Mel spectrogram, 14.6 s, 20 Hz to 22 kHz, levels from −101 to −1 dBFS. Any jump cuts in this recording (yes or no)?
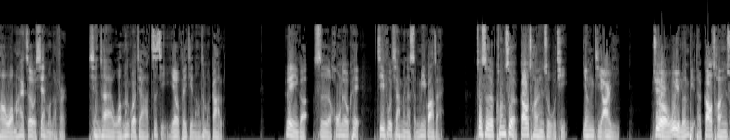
no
